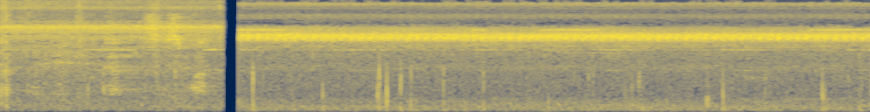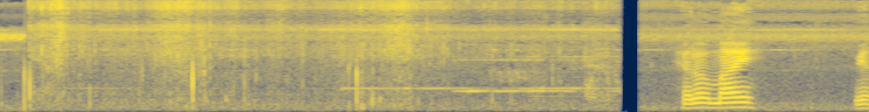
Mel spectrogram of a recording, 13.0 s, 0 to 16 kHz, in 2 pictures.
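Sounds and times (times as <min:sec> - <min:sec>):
high-pitched insect drone: 0:00.0 - 0:13.0
footsteps: 0:06.7 - 0:11.2.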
